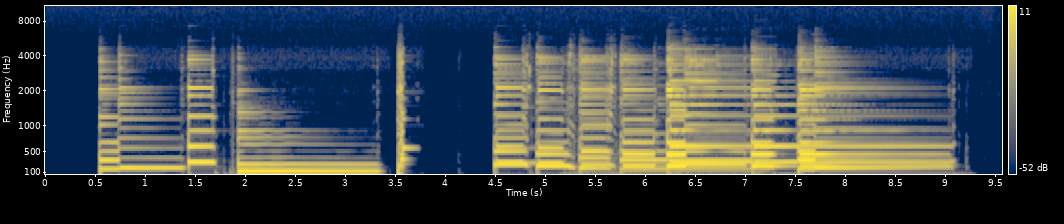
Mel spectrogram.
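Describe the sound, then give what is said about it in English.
A clean electric guitar plays through its amp on its own, without any pedals. It plays bright, ringing notes and chords, starting with a short phrase, then a brief pause, then a longer strummed passage that sustains. “So that was just our guitar and our amp, and it's a good foundation for a tone, but it's not all the way there, especially if you listen to the real song and hear his tone.”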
